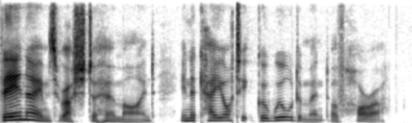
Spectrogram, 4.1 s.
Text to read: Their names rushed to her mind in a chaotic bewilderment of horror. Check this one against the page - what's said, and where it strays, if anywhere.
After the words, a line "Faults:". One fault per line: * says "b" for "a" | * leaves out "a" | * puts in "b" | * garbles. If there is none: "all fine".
Their names rushed to her mind in a chaotic bewilderment of horror.
Faults:
all fine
